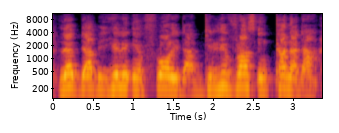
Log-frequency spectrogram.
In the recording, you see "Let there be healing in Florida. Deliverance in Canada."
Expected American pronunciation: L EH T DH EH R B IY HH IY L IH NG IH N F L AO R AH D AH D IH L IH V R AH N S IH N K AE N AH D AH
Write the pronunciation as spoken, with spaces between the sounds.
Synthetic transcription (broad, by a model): L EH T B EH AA B IY HH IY L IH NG IH N F L AO R AH D AH D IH L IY V R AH N S IH N K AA N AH D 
